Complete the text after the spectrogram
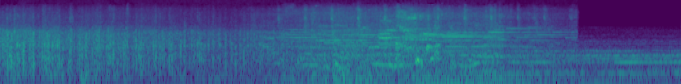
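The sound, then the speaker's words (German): A theater audience applauds steadily after a staged performance, many hands clapping in a dense, continuous patter that swells slightly toward the middle before fading a little, with faint crowd noise mixed in. “Das Publikum dankt es.”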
